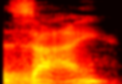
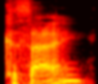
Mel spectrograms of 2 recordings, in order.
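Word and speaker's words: xi: v this one is depending on it's it's zai you know it's spelled with an x z sometimes people you'll hear people pronounce it as kasai um sometimes you'll see it's spelled.xsi but uh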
